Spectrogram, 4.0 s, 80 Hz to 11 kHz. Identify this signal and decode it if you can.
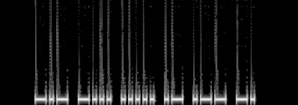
Morse code, heard as a keyed tone, about 25 wpm, 700 Hz. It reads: KB5AWN
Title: USA Call Signs - 6 Characters - Repeated 3x - 25wpm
